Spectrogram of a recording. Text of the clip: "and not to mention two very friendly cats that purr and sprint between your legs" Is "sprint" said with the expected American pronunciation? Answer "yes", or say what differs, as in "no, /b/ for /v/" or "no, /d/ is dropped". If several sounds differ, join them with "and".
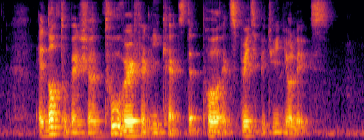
no, /n/ is dropped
